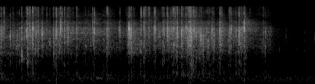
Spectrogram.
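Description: Plastic packaging around a nail file crinkles and crackles steadily for a few seconds, close and bright, then stops.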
